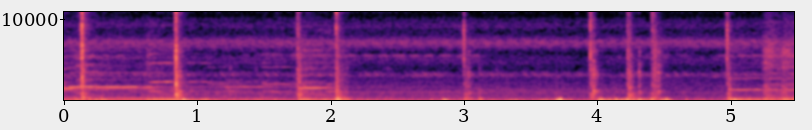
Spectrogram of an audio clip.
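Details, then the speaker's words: Sharp GF-700Z cassette radio under repair: playback music surges loud then drops quiet in uneven bursts; intermittent audio from a dirty selector lever switch that must be removed and cleaned, with the circuit also suspected. "Có lúc nó đang bị chụp Trần này lúc nói to lúc nói nhỏ này cần này là đầu tiên là cần này phải tháo vệ sinh"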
